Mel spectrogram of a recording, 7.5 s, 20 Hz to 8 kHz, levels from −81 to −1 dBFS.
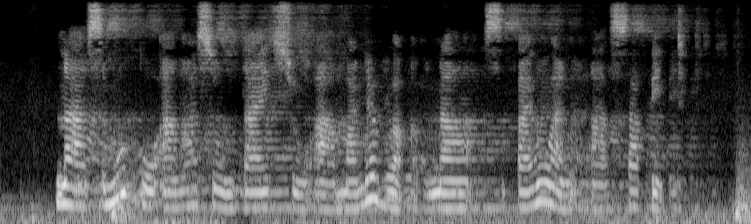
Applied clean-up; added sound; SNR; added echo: none; Thump, thud; 11 dB; reverberation time 1.7 s.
